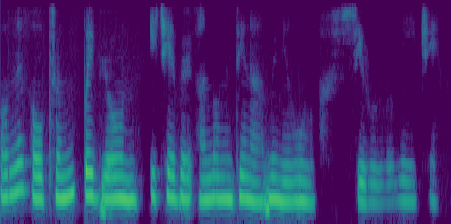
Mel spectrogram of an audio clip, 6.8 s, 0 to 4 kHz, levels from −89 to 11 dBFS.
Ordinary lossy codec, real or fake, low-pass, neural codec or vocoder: none; fake; 3.6 kHz; codec, 16 kHz, 0.5 kbps, X-Codec, WavLM features, trained on Multilingual LibriSpeech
